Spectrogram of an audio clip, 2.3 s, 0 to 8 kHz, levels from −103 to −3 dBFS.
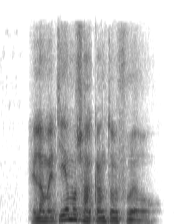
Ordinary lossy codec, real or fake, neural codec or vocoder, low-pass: AAC, 32 kbps; fake; codec, 16 kHz, 0.9 kbps, LongCat-Audio-Codec; 7.2 kHz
